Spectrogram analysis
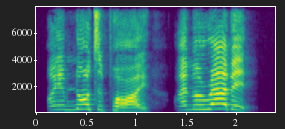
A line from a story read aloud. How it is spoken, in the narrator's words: wailed Peter suddenly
